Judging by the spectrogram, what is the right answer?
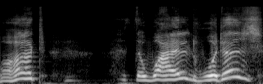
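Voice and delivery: high, loud, trembling cry. Toad responds to talk of the stoats and weasels, crying out, trembling. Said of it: "cried Toad, trembling in every limb".

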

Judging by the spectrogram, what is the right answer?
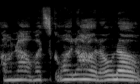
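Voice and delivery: quiet, soft, hushed half-whisper. Retelling the reaction when a runner lay on a cot: imitating a half-whisper. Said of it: "we're all over there whispering like".

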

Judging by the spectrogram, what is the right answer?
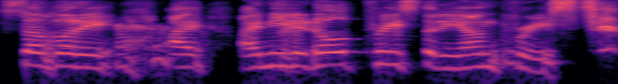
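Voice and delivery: very high, very loud blurted outburst. Retelling a favorite movie gag where the chair freaks out: imitating Doctor Evil blurting out. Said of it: "he blurts out".

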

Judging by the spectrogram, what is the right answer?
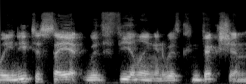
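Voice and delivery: ordinary delivery

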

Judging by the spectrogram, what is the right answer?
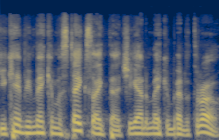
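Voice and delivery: put-on coach yelling. Retelling how the coach yelled at a player: imitating a coach yelling. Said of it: "starts yelling at him like".

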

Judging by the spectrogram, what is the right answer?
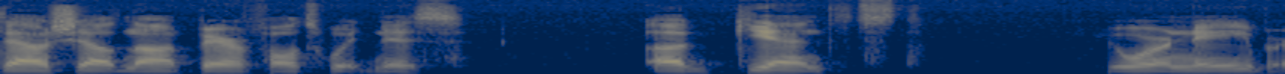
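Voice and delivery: usual speaking voice

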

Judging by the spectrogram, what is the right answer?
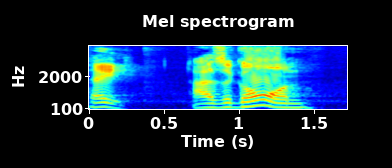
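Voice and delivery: put-on Boston accent, a bit loud. Retelling being greeted from a golf cart at Sony, Liev Schreiber Boston accent. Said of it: "in his Boston accent".

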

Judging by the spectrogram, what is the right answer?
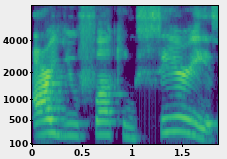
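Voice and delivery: acted laughing while crying. Retelling being caught off guard in the video, laughing while crying. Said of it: "I started laughing, but I was crying at the same time".

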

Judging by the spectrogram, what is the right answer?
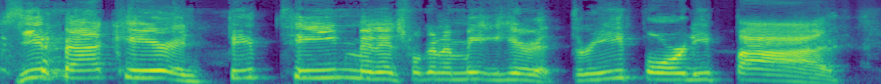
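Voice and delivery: mock-shouting, high-pitched holler in Southern accent. Retelling a friend's recurring bit, mock-shouting like a southern mom. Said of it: "shouting like this like Southern mom".

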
